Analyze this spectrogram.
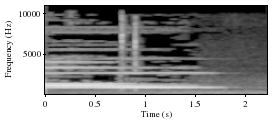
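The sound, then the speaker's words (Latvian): A single electric parliamentary bell rings steadily with a bright, sustained metallic tone, called before a vote on deputy Gobzems' 17th proposal, briefly clicking partway through, then fades out. No one speaks over it. “Lūdzu zvanu, balsosim par 17.”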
